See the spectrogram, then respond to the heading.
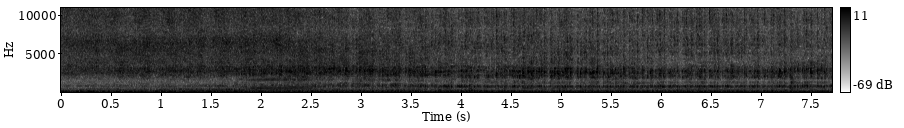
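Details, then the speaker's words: Trailblazer SS V8 with a tuned ECM, at 171° temp, firing on all 8 with no reduced engine power: exhaust crackling on throttle blips, and revs hang high before slowly dropping. Tuner suspects the base table needs adjusting. "I really haven't stabbed the throttle much, but idea what the hell all the crackling is about, but and now you can hear how it does the throttle hang."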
